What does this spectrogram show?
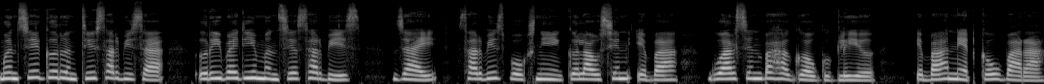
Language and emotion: Bodo, neutral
